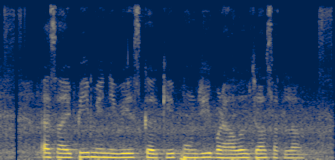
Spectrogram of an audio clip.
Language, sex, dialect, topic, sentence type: Bhojpuri, female, Western, banking, statement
